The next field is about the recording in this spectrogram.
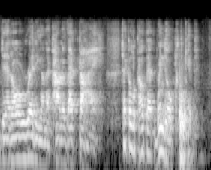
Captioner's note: footsteps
